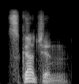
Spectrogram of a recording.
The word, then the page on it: scutcheon: British English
